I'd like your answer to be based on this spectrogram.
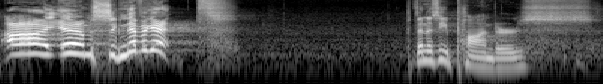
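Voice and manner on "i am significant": loud, high scream at the universe; screamed proclamation. Acted. Cartoon boy yelling at the starry sky, screamed. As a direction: shout it skyward with full force. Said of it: "he screams out at the universe".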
